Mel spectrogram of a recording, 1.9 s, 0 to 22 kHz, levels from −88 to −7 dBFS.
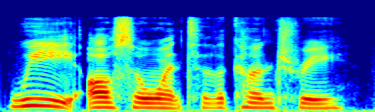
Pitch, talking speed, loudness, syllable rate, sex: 175 Hz, 190 wpm, -17 LUFS, 4.9 syllables/s, female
